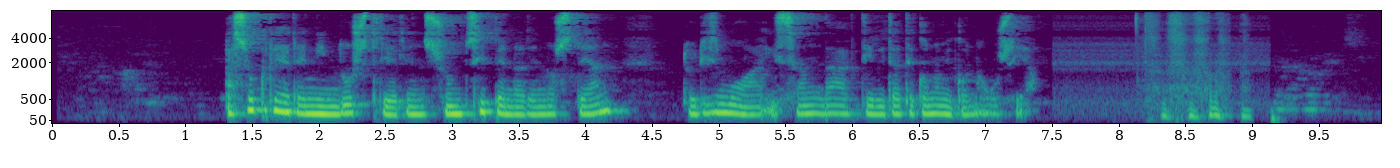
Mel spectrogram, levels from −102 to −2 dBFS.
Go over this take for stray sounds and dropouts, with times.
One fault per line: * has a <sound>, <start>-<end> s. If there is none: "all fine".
* has a laugh, 8.1-9.0 s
